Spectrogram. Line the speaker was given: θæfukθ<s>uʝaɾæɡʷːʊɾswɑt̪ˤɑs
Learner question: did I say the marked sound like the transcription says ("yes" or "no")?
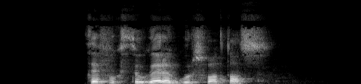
no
